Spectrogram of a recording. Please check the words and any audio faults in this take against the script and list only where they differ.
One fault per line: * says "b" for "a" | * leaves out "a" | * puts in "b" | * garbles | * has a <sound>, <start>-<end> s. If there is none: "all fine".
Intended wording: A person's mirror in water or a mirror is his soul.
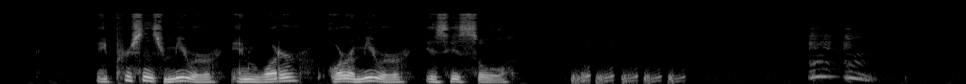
* has a laugh, 5.7-6.9 s
* has a throat clearing, 8.1-8.8 s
